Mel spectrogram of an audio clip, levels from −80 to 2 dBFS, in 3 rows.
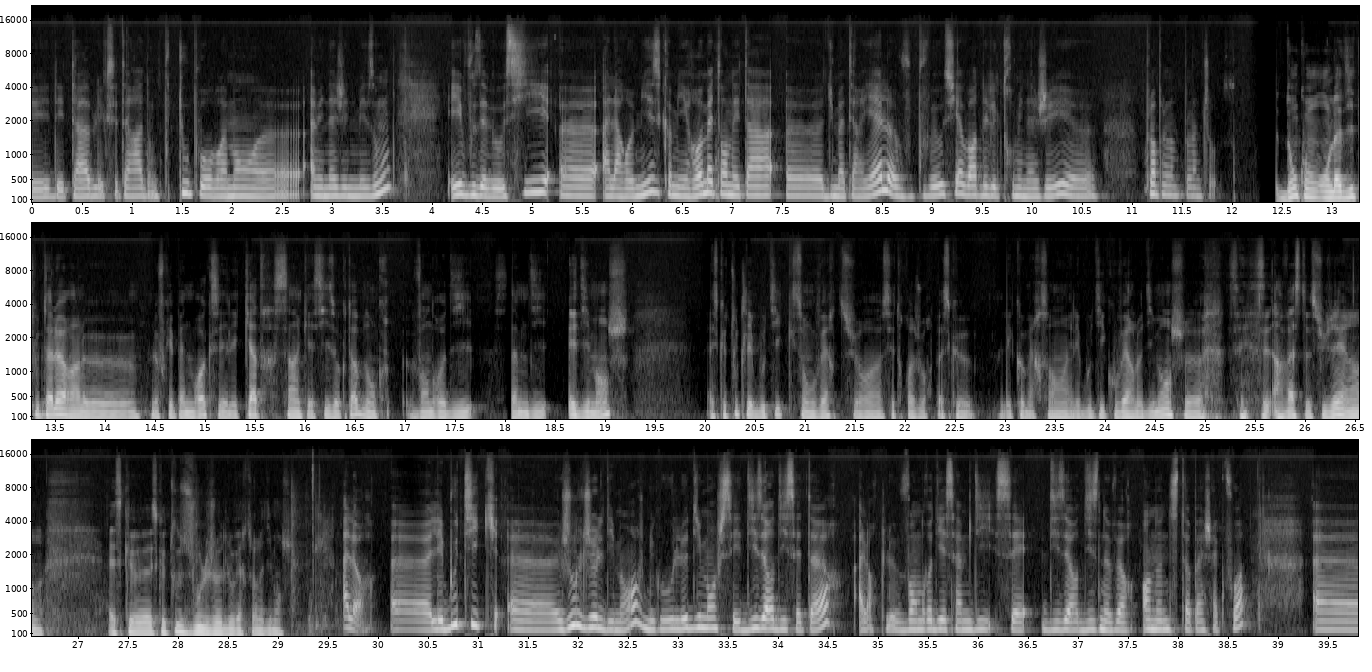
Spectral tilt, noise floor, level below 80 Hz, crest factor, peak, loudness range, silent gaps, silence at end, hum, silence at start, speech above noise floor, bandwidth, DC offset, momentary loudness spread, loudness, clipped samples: -6.5 dB/octave; -51 dBFS; -46 dBFS; 16 dB; -4 dBFS; 5 LU; none; 0 s; none; 0 s; 30 dB; 17 kHz; 0.2%; 10 LU; -22 LUFS; under 0.1%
